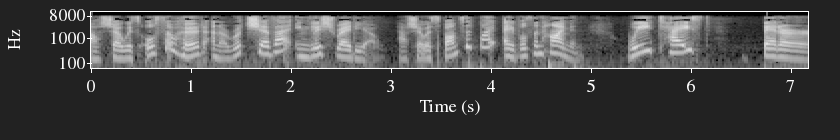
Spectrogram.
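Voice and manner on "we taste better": a slight touch of American accent. Reading the sponsor line on a radio show: slight american accent. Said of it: "I said that with a little American accent".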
